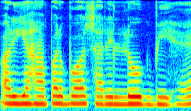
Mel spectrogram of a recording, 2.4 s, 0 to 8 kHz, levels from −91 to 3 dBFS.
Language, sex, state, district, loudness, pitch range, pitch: Hindi, female, Himachal Pradesh, Shimla, -13 LUFS, 195-210 Hz, 200 Hz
